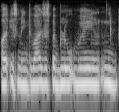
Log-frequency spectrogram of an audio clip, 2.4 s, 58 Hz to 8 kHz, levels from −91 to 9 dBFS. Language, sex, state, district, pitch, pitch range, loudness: Hindi, female, Chhattisgarh, Jashpur, 200 Hz, 195-205 Hz, -12 LUFS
